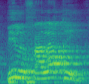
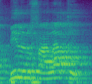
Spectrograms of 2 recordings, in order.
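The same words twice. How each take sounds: The two takes are said the same way.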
